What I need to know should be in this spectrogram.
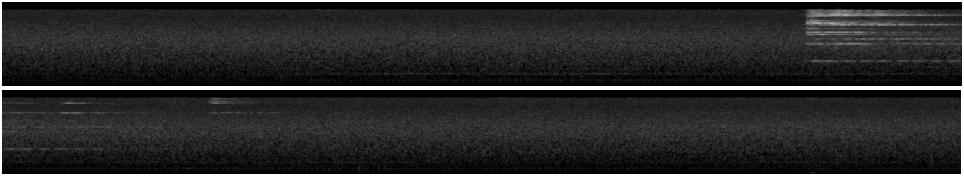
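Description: A man speaks quietly at a distance in a large echoing hall.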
